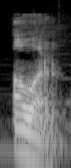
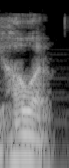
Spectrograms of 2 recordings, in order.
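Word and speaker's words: hour: देखिए कैसे कि अवर, देखिए यहाँ पर लिखा है एच बट ये साइलेंट, इसको पढ़ा जाता है अवर ना कि हवर।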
